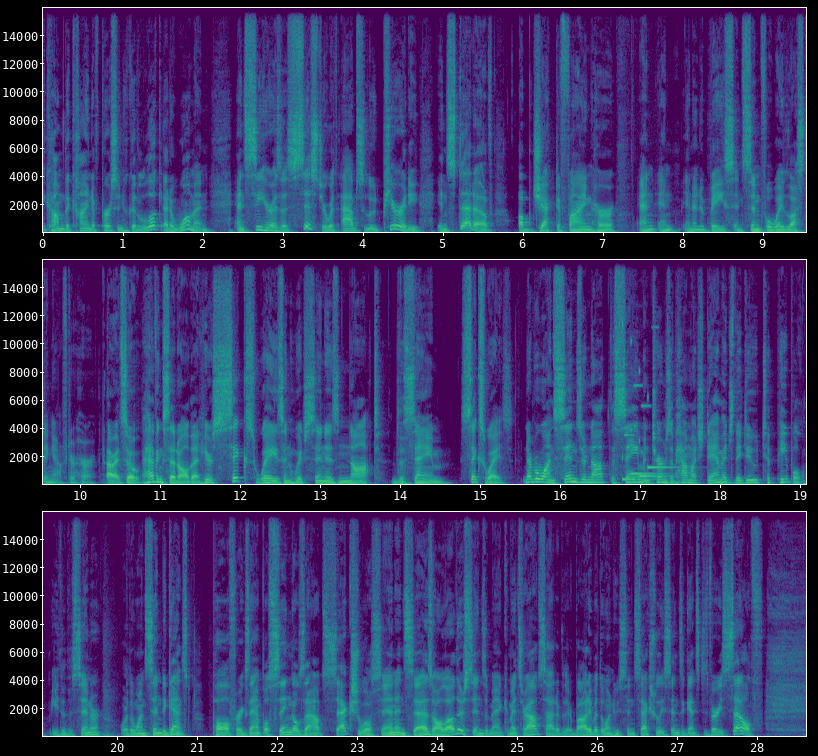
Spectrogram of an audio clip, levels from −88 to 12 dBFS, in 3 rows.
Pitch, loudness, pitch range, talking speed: 135 Hz, -22 LUFS, 115-155 Hz, 235 wpm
